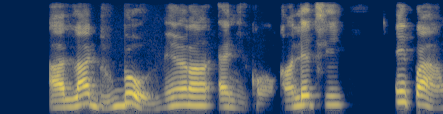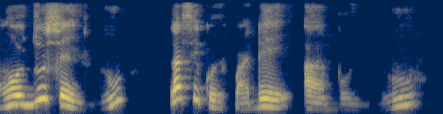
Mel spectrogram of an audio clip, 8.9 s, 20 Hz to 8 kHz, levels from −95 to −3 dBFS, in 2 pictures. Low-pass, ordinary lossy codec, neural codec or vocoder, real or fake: 7.2 kHz; none; codec, 16 kHz, 6 kbps, DAC; fake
